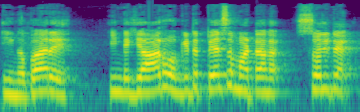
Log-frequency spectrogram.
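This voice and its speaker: A woman's voice: mid-range voice, a bit bright, close to an everyday voice. A woman voicing a proud, brusque husband in an audio drama, speaking in a grumbling, dismissive way. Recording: dull lo-fi recording.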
